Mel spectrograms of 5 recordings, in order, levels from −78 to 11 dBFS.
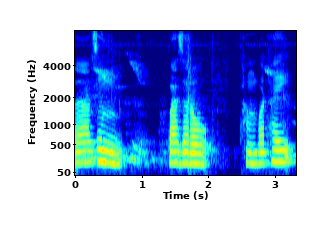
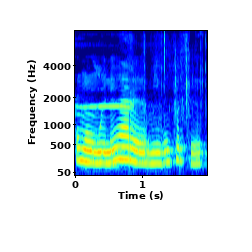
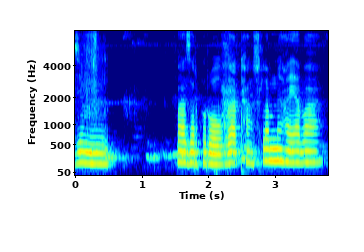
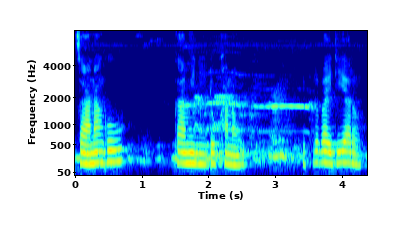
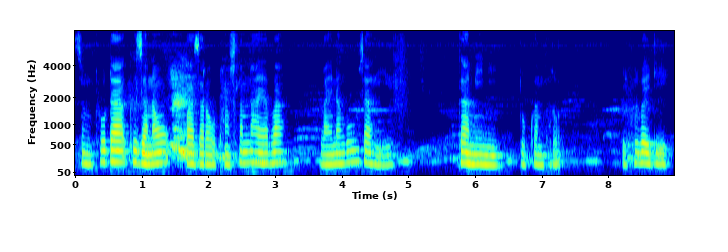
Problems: none marked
